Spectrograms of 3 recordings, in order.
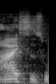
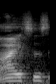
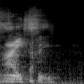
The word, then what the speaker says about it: Isis: And my favorite thing about Isis, if you listen to Jadakiss's rap on that song, he does not know how to pronounce that group's name. He keeps calling them Icy.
